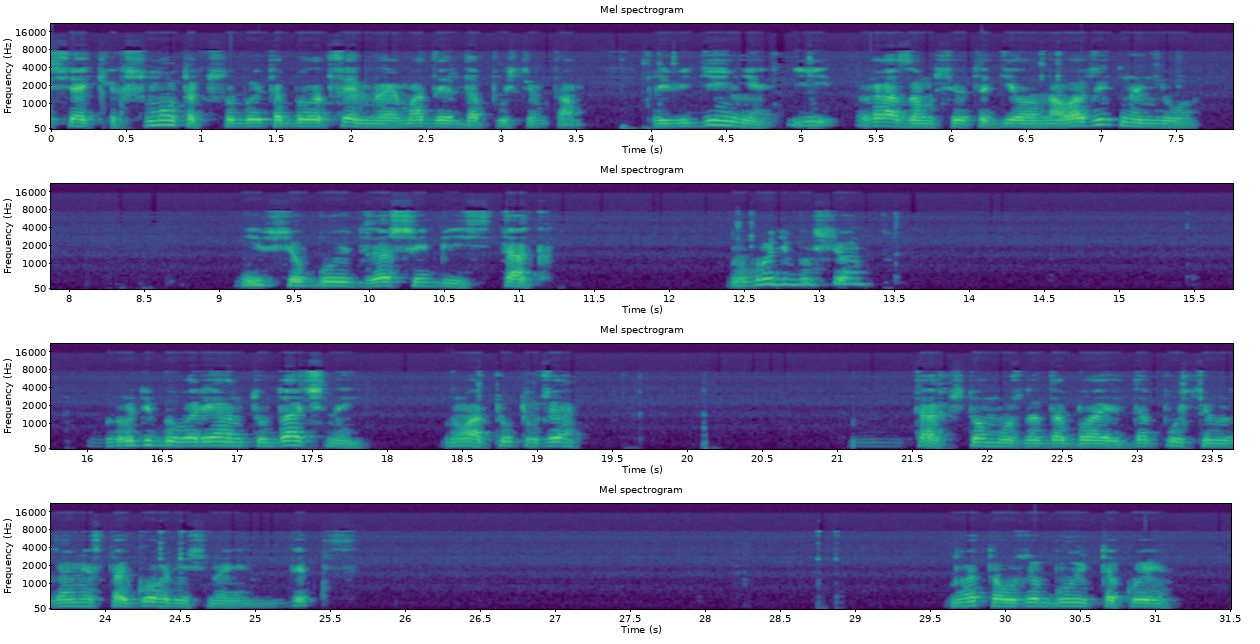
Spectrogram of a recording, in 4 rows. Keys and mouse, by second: 1.5 KP_1, 4.1-5.2 shift+middle drag, 6.6 click, 12.3-13.0 drag, 13.6-15.7 middle drag, 18.7 click, 23.3-24.7 drag, 28.7 click.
